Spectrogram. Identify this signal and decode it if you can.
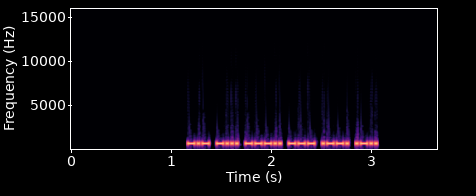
Morse code, heard as a keyed tone, about 53 wpm, 700 Hz. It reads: KB8OPL
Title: USA Call Signs - 6 Characters - 8x Character Spacing - 50wpm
